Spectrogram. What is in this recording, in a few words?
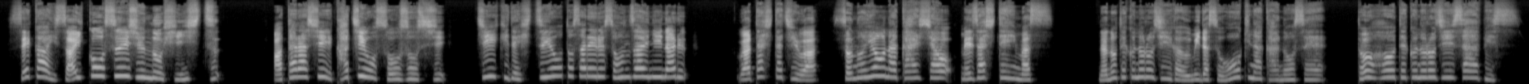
female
